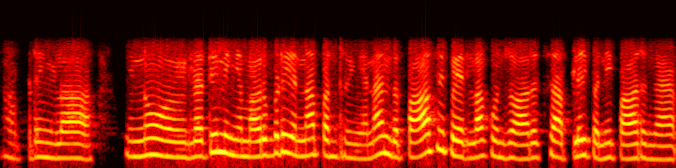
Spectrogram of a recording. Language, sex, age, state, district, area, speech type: Tamil, female, 30-45, Tamil Nadu, Tiruchirappalli, rural, conversation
